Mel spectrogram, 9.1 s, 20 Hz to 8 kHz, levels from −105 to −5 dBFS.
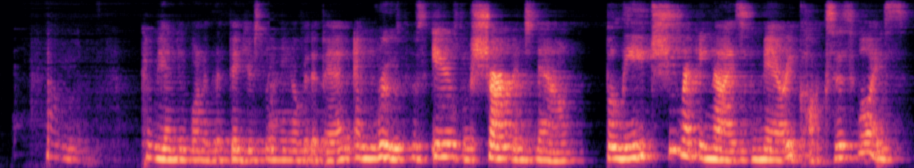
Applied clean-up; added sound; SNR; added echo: neural mask model DeepFilterNet 3.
